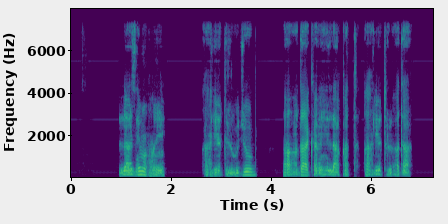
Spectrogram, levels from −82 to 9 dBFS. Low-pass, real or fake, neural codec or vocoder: 7.2 kHz; fake; vocoder, 22.05 kHz, 80 mel bands, HiFi-GAN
